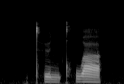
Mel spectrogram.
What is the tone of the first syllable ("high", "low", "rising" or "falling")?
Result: falling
